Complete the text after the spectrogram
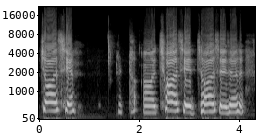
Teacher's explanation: તાળવીથી અવાજ આવતો હોય એવું આપણે બોલતા હોય ત્યાં તાળવું છે એ આપણું ચોટતું હોય એવું આપણને લાગે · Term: તાલવ્ય વ્યંજન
